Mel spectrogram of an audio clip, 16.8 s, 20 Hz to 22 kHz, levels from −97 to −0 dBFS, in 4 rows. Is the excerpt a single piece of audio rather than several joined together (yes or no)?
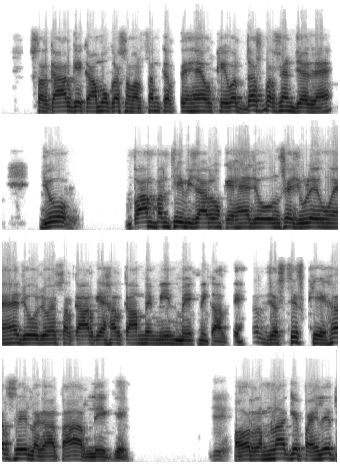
no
